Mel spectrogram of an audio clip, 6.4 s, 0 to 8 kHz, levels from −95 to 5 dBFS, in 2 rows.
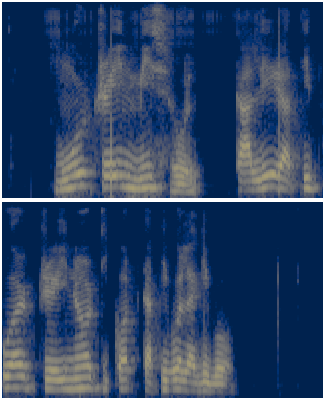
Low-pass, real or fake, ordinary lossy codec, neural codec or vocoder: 7.2 kHz; real; Opus, 24 kbps; none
